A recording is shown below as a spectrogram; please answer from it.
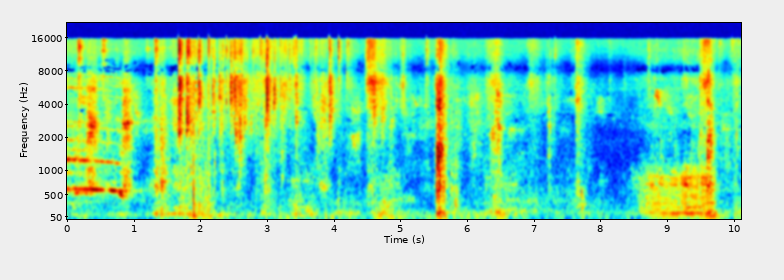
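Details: Pomeranians Pomo and Fucche playing together indoors: scuffling and rustling broken by short growly bursts, then a drawn-out, wavering whine-growl near the end.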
